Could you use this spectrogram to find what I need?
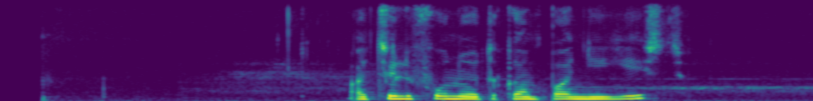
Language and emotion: Russian, neutral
